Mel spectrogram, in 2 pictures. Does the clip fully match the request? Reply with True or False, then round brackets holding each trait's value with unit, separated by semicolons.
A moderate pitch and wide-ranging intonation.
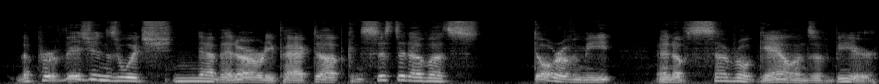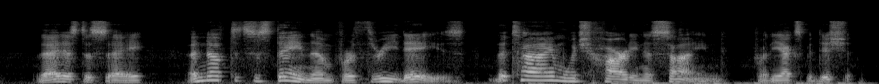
False (130 Hz; 7.6 semitones)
